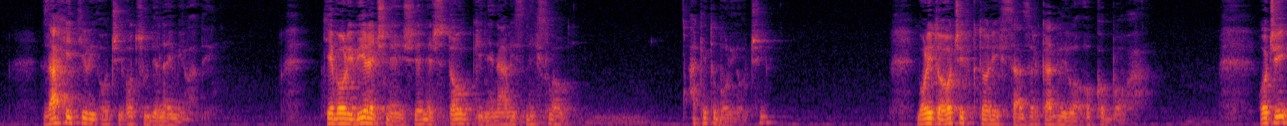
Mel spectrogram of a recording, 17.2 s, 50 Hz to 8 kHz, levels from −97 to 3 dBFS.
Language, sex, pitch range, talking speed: Slovak, male, 95-115 Hz, 85 wpm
